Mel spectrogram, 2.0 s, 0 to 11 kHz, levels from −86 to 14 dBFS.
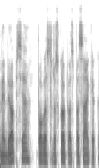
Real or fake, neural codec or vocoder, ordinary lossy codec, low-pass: real; none; Opus, 32 kbps; 7.2 kHz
